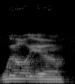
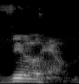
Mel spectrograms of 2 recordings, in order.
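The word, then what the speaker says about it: Wilhelm: whose name is yes if you're saying it in English its William but you're saying it in German it's Vilhelm Vilhelm the first alright ho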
